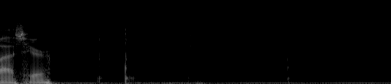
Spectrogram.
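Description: Small plastic and metal parts click and tap softly.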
